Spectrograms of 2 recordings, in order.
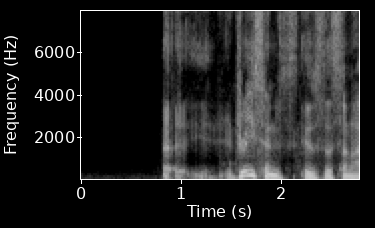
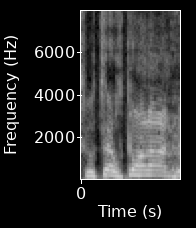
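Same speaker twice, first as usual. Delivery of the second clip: much higher, loud startled bark; Frank's temper; 11 semitones higher, 3 dB louder than usual. Retold or imitated. Frank startled by the rolling log, angry shout. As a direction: snap at the room like a hot-tempered boss. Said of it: "Frank had a temper".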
